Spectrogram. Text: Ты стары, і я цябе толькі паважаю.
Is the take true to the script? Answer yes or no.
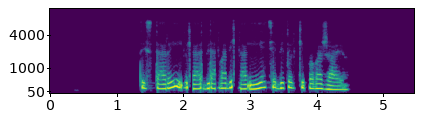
no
